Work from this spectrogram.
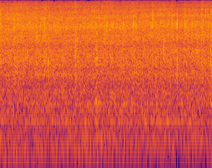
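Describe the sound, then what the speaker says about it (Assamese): Onions fry in hot oil for a broiler chicken gravy, a steady, fairly loud, even sizzle with no voices. "এতিয়া এই পিয়াজখিনি একেবাৰে ৰংচোৱা হ'ব লাগিব ৰংচোৱালৈকে মই ভাজি থাকিম"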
